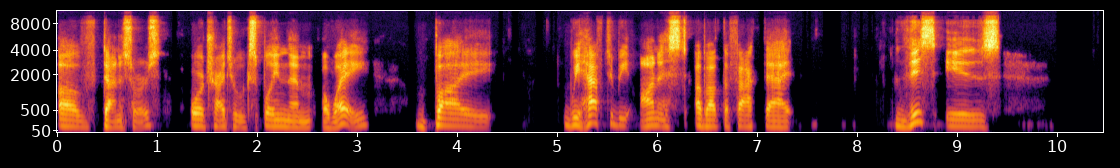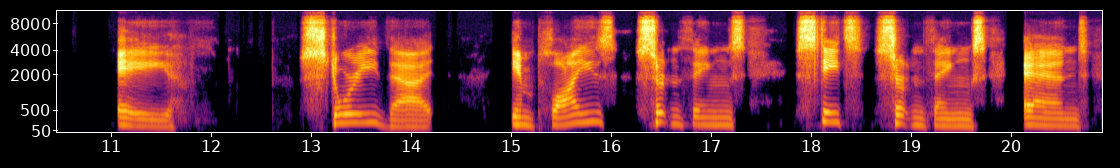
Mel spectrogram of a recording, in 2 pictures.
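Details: Adult male reader who says he has a speech impediment and will stumble and stutter while reading aloud; stuttering.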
